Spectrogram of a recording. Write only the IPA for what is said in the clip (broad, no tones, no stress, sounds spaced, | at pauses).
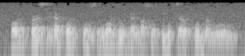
o r f ə˞ s r œ f o r kʷ ə˞ w s i w o r u r œ n ɔ s u t m u t ə˞ kʷ ə˞ m ə˞ m u m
